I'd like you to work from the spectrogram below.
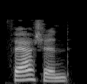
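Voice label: "fashioned", British English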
